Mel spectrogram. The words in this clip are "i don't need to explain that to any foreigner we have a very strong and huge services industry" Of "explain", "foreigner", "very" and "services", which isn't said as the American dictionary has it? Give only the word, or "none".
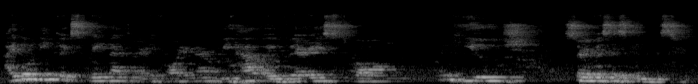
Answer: services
